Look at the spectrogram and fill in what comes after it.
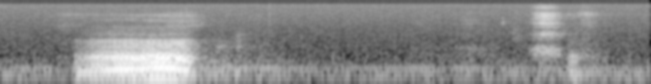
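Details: An American Bully faces its reflection and gives one short, throaty growl lasting under a second. Near-silence follows, broken by a faint shuffle or tap toward the end.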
